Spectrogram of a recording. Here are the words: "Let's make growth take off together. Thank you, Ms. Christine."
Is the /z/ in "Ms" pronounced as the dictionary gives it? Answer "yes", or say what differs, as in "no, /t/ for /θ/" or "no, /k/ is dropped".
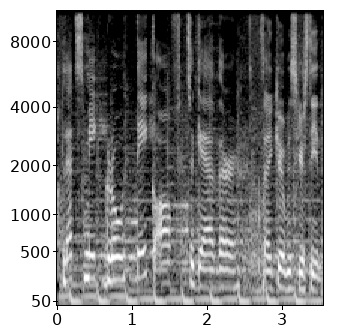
no, /s/ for /z/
